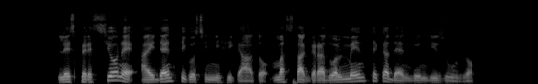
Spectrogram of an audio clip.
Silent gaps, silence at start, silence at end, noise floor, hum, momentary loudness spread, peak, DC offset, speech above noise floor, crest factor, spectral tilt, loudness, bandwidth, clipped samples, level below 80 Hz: none; 0.6 s; 0.65 s; -86 dBFS; none; 11 LU; -18 dBFS; under 0.1%; 48 dB; 20 dB; -5 dB/octave; -38 LUFS; 11.5 kHz; under 0.1%; -70 dBFS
